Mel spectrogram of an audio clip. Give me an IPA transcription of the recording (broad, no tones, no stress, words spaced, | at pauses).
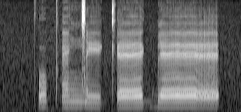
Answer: pʼopʼɛ̃ŋ͡ǀeːkʼɛː ɡ͡bɛː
